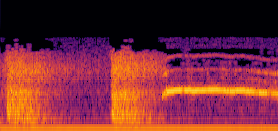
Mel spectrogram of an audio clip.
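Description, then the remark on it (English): Two loud rifle shots about a second apart, each a sharp crack with a short rumbling decay, followed by a steady high-pitched ringing whine that lingers to the end. “I raised my rifle and...”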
